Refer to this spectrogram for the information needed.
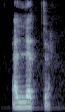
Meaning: inflection of allaiter: 1. first/third-person singular present indicative/subjunctive 2. second-person singular imperative
- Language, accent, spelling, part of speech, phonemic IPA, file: French, Canada, allaite, verb, /a.lɛt/, LL-Q150 (fra)-allaite.wav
